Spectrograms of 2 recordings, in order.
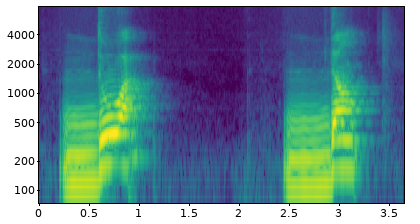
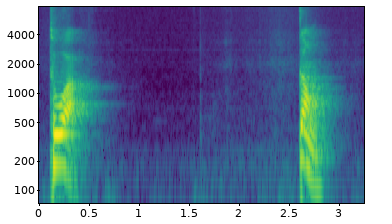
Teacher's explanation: Pour les deux sons, ma langue touche mes dents. Mais pour de ça vibre et pour t ça ne vibre pas.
